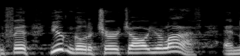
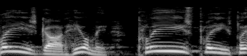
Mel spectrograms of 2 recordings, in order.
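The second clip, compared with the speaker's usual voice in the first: mock pleading, begging tone. Speaker describing people who beg God for healing, imitating people begging. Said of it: "so many people are just begging".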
